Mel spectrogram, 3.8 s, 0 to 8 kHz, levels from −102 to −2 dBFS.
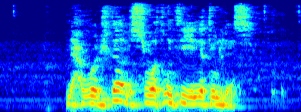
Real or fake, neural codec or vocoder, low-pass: fake; codec, 16 kHz, 16 kbps, FreqCodec, larger model; 7.2 kHz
